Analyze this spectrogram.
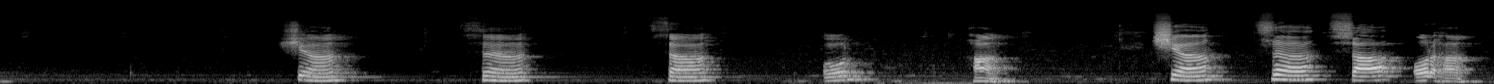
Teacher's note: यह सभी उष्मीय वर्ण महाप्राण होते हैं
